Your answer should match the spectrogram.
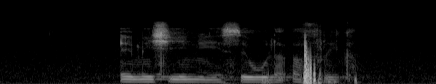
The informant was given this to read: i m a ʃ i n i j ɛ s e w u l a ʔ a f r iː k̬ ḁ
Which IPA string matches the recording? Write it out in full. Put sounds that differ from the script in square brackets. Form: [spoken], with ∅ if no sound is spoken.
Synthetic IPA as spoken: [e] m [i] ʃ i n i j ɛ s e w u l a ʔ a f r iː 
